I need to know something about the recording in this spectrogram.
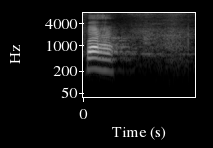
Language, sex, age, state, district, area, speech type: Sindhi, female, 45-60, Gujarat, Junagadh, urban, read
